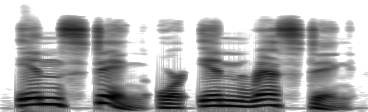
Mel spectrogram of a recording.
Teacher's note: The middle and s basically merge into one sound, interesting. Some people even drop the t, insting or inresting.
